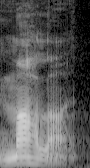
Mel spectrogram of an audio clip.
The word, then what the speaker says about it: Mahlon: I pronounce that Mahlon, and Chilion.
